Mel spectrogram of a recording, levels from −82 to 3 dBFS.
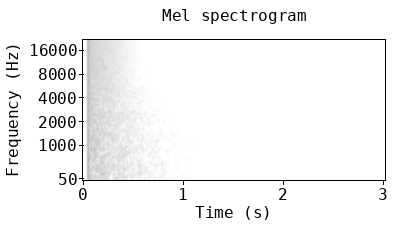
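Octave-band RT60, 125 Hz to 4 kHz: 2.9, 2.9, 2.9, 2.9, 2.6, 2.2 s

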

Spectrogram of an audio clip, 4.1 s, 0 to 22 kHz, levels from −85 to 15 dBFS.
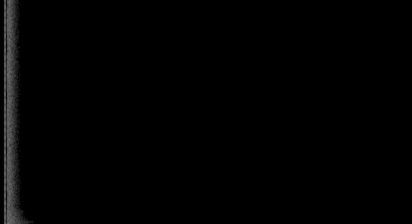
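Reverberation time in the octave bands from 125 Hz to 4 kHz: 0.40, 0.45, 0.30, 0.25, 0.20, 0.20 s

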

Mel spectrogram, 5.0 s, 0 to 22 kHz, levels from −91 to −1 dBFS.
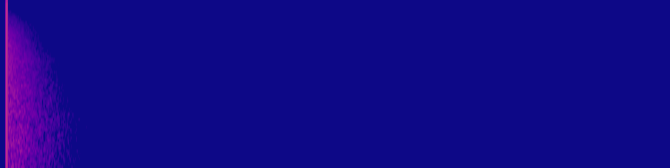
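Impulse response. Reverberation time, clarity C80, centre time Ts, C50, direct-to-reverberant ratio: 1.1 s, 8.0 dB, 28 ms, 6.0 dB, 3.0 dB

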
